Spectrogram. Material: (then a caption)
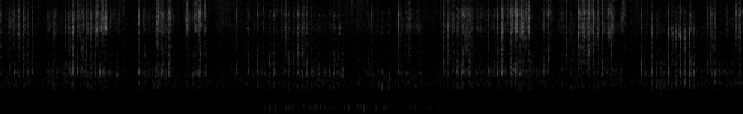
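Coated paper. A wooden stylus scratches the coating of a scratch art sheet on a table, near its lower right corner. Quick, dry, bright scratching strokes follow one another in dense bursts, mostly high in tone with little low end, and each stroke stops almost instantly.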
